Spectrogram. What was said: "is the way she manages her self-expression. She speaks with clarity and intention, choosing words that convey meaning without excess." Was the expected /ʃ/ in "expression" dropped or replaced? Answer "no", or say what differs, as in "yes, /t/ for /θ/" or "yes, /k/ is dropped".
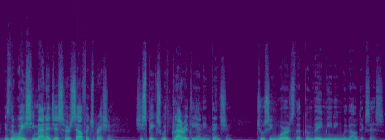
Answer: no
